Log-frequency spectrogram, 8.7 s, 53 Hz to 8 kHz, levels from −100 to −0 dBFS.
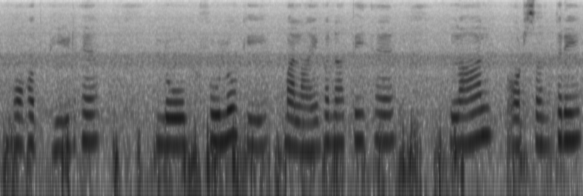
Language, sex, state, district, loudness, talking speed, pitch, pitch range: Hindi, female, Punjab, Fazilka, -19 LUFS, 80 wpm, 200 Hz, 190-215 Hz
